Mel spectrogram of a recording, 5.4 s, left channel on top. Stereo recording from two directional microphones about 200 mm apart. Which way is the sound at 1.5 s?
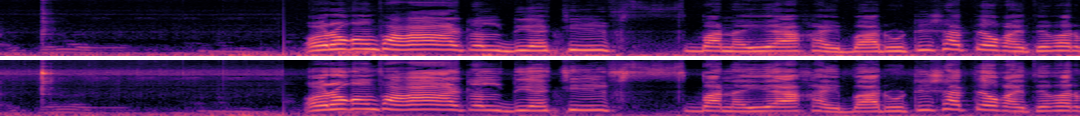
20° right (ahead or behind).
